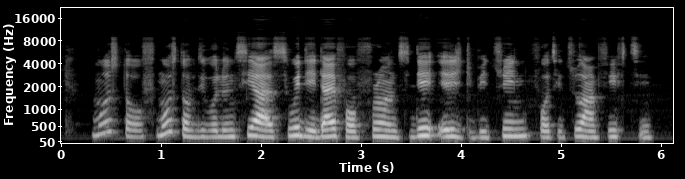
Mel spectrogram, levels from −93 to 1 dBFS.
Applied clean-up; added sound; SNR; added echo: none; none; none; none.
